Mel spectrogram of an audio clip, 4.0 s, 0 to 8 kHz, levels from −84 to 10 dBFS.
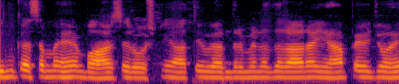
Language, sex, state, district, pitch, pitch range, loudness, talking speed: Hindi, male, Haryana, Charkhi Dadri, 165 Hz, 160-170 Hz, -17 LUFS, 285 wpm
